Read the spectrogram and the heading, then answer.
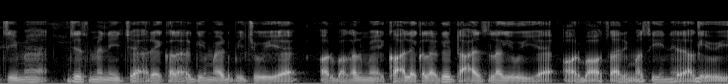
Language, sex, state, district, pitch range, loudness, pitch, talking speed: Hindi, male, West Bengal, Jhargram, 95-110 Hz, -27 LUFS, 105 Hz, 230 wpm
